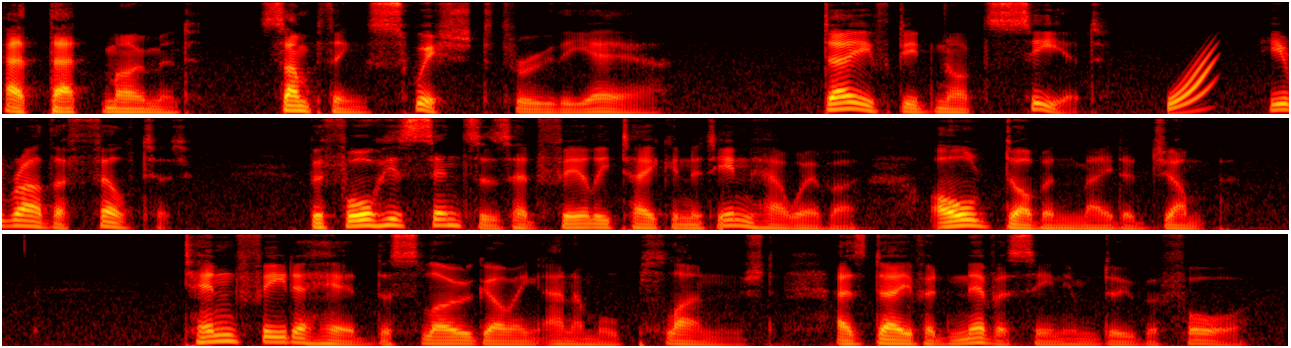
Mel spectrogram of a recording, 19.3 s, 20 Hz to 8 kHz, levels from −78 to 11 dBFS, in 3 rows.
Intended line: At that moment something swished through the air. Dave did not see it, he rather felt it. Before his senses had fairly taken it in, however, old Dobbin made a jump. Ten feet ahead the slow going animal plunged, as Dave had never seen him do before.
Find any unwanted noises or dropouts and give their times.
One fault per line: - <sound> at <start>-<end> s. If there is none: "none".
- chirp at 5.8-6.1 s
